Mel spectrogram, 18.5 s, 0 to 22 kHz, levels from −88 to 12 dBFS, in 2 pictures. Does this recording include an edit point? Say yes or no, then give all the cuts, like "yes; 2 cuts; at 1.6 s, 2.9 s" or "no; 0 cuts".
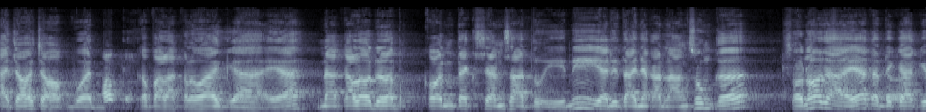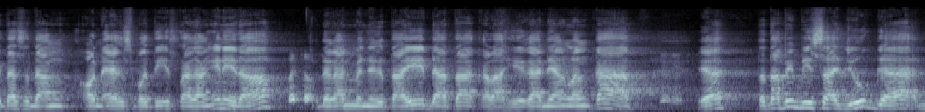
no; 0 cuts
